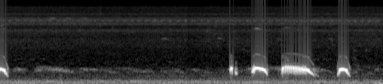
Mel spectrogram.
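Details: Spotted dove call used as a lure for trapping: a faint soft coo, a pause, then a louder burst of short cooing notes near the end, with low background hum.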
